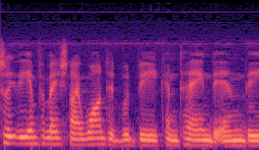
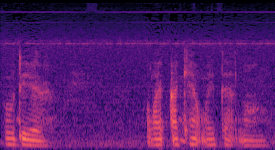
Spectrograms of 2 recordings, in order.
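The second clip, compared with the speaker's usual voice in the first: hushed dismay; 3 semitones lower, 12 dB quieter than usual. Acted. Caller told of a months-long delay, quietly dismayed. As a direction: softly let down, voice dropped.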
